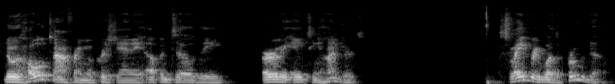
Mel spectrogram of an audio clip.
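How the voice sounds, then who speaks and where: A man talking in a casual discussion. He reasons aloud in a measured way, checking in with rhetorical questions. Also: fairly low pitch, lively intonation, rough recording.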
